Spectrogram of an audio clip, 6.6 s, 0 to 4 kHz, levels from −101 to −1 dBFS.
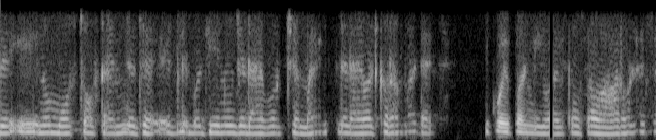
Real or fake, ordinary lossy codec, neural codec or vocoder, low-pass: real; none; none; 3.6 kHz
